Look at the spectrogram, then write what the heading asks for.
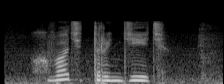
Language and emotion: Russian, angry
